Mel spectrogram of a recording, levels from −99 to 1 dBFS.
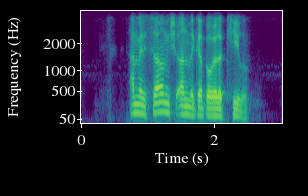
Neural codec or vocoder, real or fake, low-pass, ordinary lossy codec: codec, 16 kHz in and 24 kHz out, 0.6 kbps, FocalCodec, streaming, 2048 codes; fake; 3.6 kHz; Opus, 64 kbps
